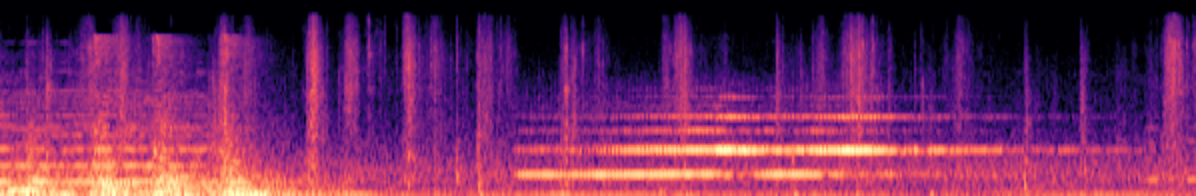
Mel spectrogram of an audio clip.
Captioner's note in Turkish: Çalı Sesleri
